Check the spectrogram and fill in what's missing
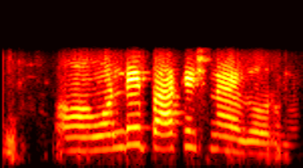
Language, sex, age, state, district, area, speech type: Tamil, female, 30-45, Tamil Nadu, Tiruvallur, rural, conversation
